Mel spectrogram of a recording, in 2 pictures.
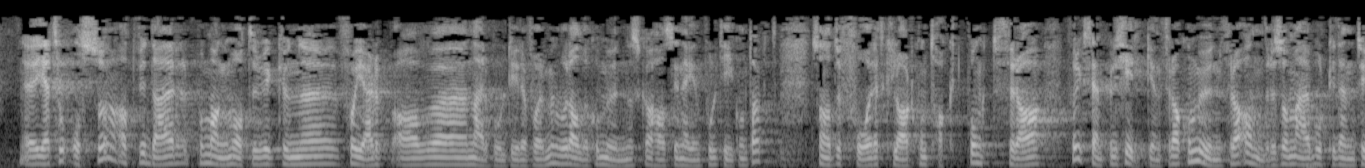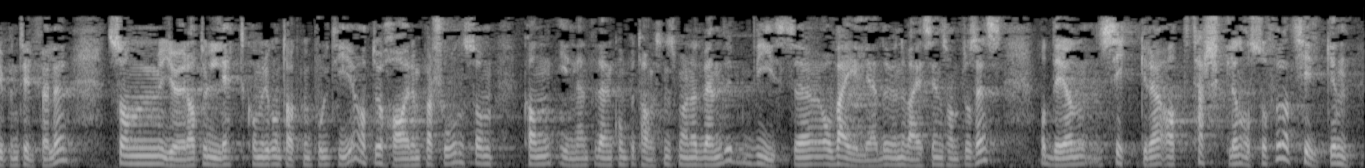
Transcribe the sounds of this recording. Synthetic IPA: jæɪt̪ʰɾuːɾɔsːɔɑt̪ʋɪd̪æːɾpʰɔmɑŋːəmoːt̪ʰəɾʋɪlkʰʉnːəfoːjɛlpɑʋnæːɾpʰʊlɪt̪iːɾɛfɔɾmənʋʊɾɑlːəkʰʊmʉːnənəskɑlɦɑːsɪneːɡənpʰʊlɪt̪ʰiːkʊnt̪ʰɑkt̪ | sɔnːɑt̪̚d̪ʉfoːɾɛt̪kʰlɑːʈkʰʊnt̪ʰɑkt̪pʰʊŋkt̪fɾɑfɔɾɛksɛmpəlçɪɾkənfɾɑkʰʊmʉːnn̩fɾɑʔɑnd̪ɾəsɔmæɾbʊʈːəɪd̪ɛnːət̪ʰyːpənt̪ʰɪlfɛlːəsɔmjøːɾɑt̪̚d̪ʉlɛt̪ːkʰɔmːəɾɪkʊnt̪ʰɑkt̪mɛpʰʊlɪt̪ʰiːəɑt̪̚d̪ʉhɑɾɛnpʰæʂuːnsɔm | kʰɑnɪnːhɛnt̪əd̪ɛnkʰʊmpət̪ʰɑŋsn̩sɔmæɳœd̪ʋɛnd̪ɪʋiːsəɔʋæɪleːd̪əʉnːəɾʋæɪsɪɛnsɔnːpʰɾʊsɛsː | ɔd̪ɛɔsɪkːɾəʔɑt̪ʰːæʂkələnɔsːɔfɔɾɑt̪çɪɾkən

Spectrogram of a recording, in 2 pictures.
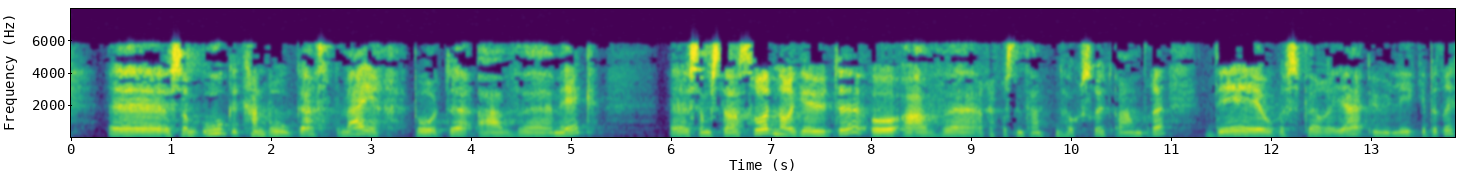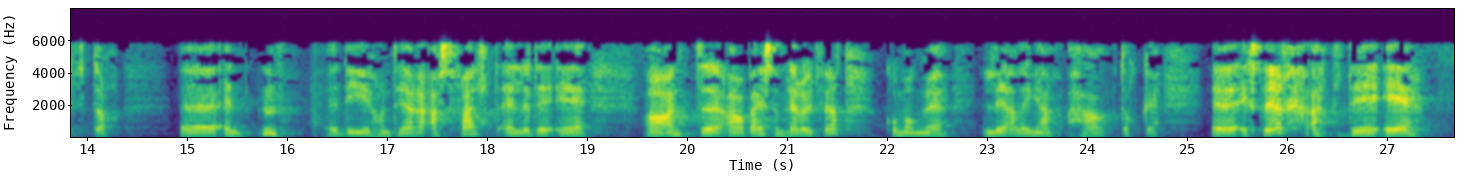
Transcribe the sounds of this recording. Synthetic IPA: sɔmuːɡkʰɑnbʁʉːkɑst̪mæɪʁb̥oːd̪əʔɑːʋmeːɡ | sɔmst̪ɑːt̪sʁoːd̪nɔʁɛɡɛʉːt̪ʰəɔʔɑʋɾɛpʁɛsnt̪ʰɑnt̪n̩ɦɔɡ̥sʁʉːd̪ɔ̰ɑnd̪ʁəd̪ɛæuːɡɔspœɾjɑʔʉːliːkəbəd̪ʁɪft̪əʁ | ɛnt̪n̩d̪ɪɦɔnt̪ʰeːɾə̰ɾʔɑ̰sfɑlt̪ʰɛ̰lːəd̪ɛʔɛ | ɑːənt̪ʔɑɾbæɪsɔmblɪːʁʉːt̪føːʁt̪kʰʊɾmɑŋːə | lḛːlʔɪŋəʁhɑʁd̪̥ɔkːə | ɛɡseːʁɑt̪d̪ɛʔɛ

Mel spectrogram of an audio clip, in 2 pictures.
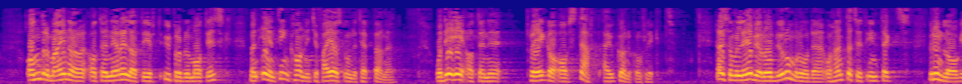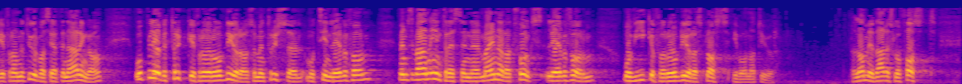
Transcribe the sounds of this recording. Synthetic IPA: ɑnd̪ɾəmæɪnəɾɑ̰t̪̚d̪ɛnɛɾɛlɑt̪iːft̪ʉːpʰɾʊbləmɑːt̪ɪsk | mɛnʔɛːnt̪ʰɪŋkʰɑnɪçːəfæɪɑst̪ʉnd̪ət̪ʰɛpːæɳə̰ | ɔd̪ɛɛʔɑt̪̚d̪ɛnɛɾ | pʰɾeːɡɑʔɑʋst̪æɾkt̪ɑʉkɑnəkʰʊnflɪkt̪ | d̪̥æɪsɔmɛleːʋəəɾoːʋd̪yːɾʊmɾoːd̪əʔɔɦɛnt̪ɑsɪt̪ɪnt̪ɛk̚t̪s | ɡ̥ɾʉnd̪lɑːɡəfɾɑːnɑt̪ʰʉːɾbɑseːɾt̪ənæːɾɪŋɑ | ʊpleːʋət̪ʰɾʏkːəfɾɑːɾoːʋd̪yːɾɑsɔmɛɪnt̪ʰɾʏsəlmuːt̪sɪnleːʋəfɔɾm | mɛnsʋæːɳəɪnt̪əɾɛsənəmæɪnəɾɑt̪fɔlksleːʋəfɔɾm | moːʋiːkəfɔɾoːʋd̪yːɾɑspʰlɑsɪʋoːɾnɑt̪ʰʉ̰ːɾ | lɑːmɛbæːɾəʂloːfɑst̪

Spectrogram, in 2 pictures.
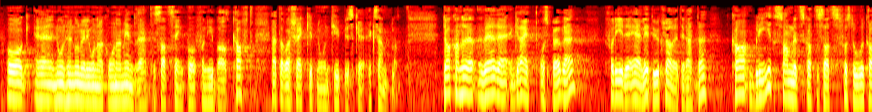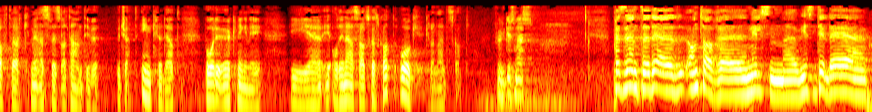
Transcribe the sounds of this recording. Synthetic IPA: ɔɡnuːənhʉnd̪ʁəmɪlɪuːnəɾkʰʁuːnəɾmɪnd̪ʁət̪ʰɪlsɑt̪sɪŋpʰɔfɔnyːbɑːʁkʰʁɑft̪ɛt̪ːəɾʁɔːɑʃɛkːət̪nuːənt̪ʰyːpɪskə̰ʔɛksɛmplə̰ʁd̪̥ɑːkʰɑnd̪ɛʋæːʁəɡʁæɪt̪ʰɔspœʁə | fɔɾd̪iːd̪ɛælɪt̪ːʉːkʰlɑːʁət̪ʰɪld̪ɛt̪ːə | kʰɑːbliːʁsɑmlət̪skɑt̪ːəsɑt̪sfɔst̪uːʁəkʰɾɑft̪ʋæʁkmɛɛsʋeːsɑlt̪ʰæʁnɑt̪ʰiːʋə | b̥ʉd̪ʃɛt̪ːɪŋkʰlʉd̪eːʁt̪b̥oːd̪əøːknɪŋənɪ | ɪʔɔʁd̪ɪnæːʁsɛlskɑːpskɑt̪ːoːɡɡ̥ʁʉnʁɛnt̪ə̥skɑ̰t̪ː | fʉlɡəsnɛs | pʰɾɛsɪd̪ɛnt̪d̪ɛɑnt̪ʰɑːʁnɪlsn̩ʋiːsət̪ɪld̪ɛː

